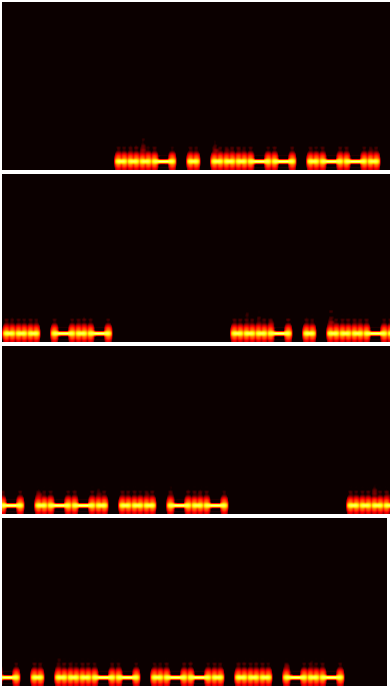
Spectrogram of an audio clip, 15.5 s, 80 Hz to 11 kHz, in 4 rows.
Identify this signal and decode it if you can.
Morse code, heard as a keyed tone, about 20 wpm, 700 Hz. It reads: VE3PSK VE3PSK VE3PSK
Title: DXCC-100 Call Signs - 6 Characters - Repeated 3x - 20wpm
